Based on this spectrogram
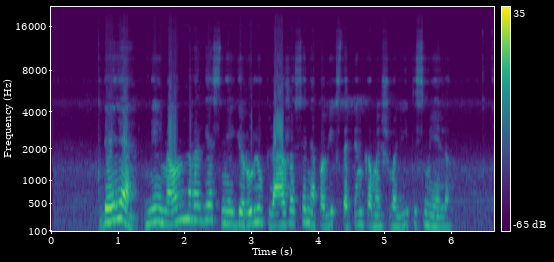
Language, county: Lithuanian, Panevėžys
